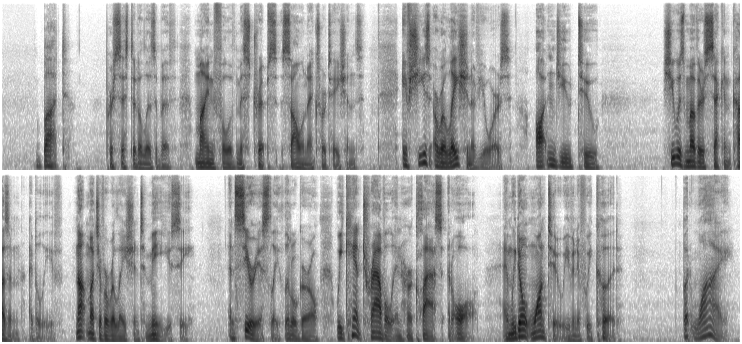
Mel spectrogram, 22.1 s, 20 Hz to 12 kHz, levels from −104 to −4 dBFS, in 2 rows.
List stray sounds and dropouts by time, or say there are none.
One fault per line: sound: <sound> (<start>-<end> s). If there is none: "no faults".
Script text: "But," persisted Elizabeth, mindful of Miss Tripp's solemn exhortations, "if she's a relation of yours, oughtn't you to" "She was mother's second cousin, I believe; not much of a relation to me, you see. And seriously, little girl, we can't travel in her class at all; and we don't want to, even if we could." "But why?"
no faults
